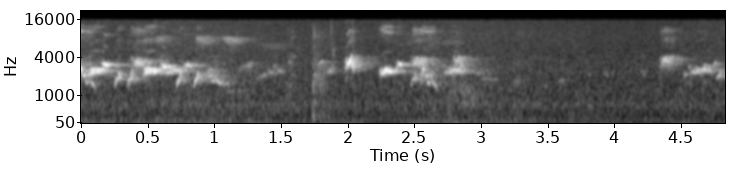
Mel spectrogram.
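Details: Decoy red-whiskered bulbul calling to attract wild birds during trapping on 26 February 2018; a burst of rapid warbling notes, a click, then two more chirpy phrases and a faint final note.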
